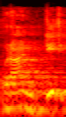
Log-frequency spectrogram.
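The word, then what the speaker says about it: branded: आप इसे ब्रांडेड कहिए, क्योंकि इसका प्रोनाउंसिएशन, इसका नियम कहता है कि अगर कोई वर्ड अंत करता हो टी से या अगर कोई वर्ड अंत करता हो डी से, अगर उसमें हम ईडी जोड़ दे तो उसका प्रोनाउंसिएशन एड ना होकर ईड होगा।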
